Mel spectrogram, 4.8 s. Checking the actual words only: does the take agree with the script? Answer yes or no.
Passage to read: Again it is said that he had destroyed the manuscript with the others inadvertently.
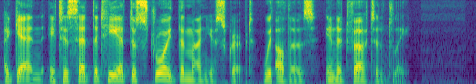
no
